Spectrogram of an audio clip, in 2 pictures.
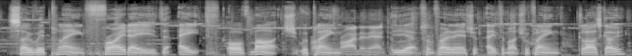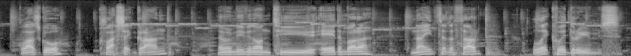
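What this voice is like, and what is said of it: Put-on Scottish accent. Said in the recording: “Is it bad to do that accent? ... it's because we're trying to appeal to people from Scotland ... Without doing the accent.”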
